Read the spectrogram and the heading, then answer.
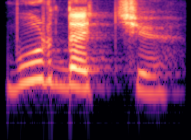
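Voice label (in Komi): "бурдӧдчы", Komi, female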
